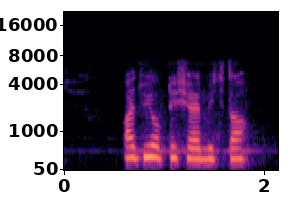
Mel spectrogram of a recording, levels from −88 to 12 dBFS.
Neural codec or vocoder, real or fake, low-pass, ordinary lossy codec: none; real; 7.2 kHz; Opus, 24 kbps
